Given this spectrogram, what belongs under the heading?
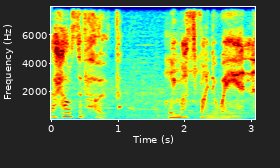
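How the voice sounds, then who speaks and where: Over loud background noise, a put-on character voice at a middle pitch moves along at a moderate pace. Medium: video game.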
